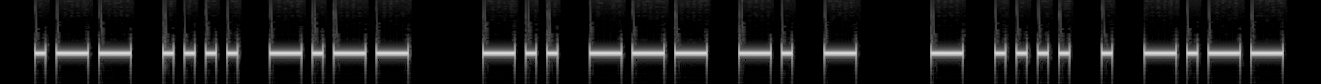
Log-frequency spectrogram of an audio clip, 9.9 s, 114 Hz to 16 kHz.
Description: Morse code, heard as a keyed tone, about 15 wpm, 700 Hz. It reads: WHY DONT THEY
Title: Sentences from Top 1000 Words - Review Part 5 - 15wpm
